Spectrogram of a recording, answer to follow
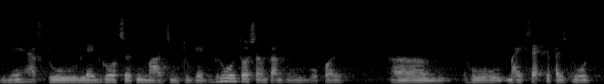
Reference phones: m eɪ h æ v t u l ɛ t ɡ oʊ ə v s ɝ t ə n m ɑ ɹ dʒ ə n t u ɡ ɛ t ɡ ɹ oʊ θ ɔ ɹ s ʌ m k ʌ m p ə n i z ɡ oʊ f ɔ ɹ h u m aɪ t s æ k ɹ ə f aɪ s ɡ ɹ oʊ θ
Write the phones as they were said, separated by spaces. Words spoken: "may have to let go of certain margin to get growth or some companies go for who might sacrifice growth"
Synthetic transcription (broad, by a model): m eɪ h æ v t u l ɛ t ɡ oʊ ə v s ɝ t ə n m ɑ ɹ dʒ ə n t u ɡ ɛ t ɡ ɹ oʊ t ɔ ɹ s ʌ m k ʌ m p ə n i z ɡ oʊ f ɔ l h u m aɪ t s æ k ɹ ə f aɪ s ɡ ɹ oʊ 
